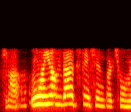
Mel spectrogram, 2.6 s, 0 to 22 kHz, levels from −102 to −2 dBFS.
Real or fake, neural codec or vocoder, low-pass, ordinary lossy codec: fake; codec, 24 kHz, 0.9 kbps, WavTokenizer, medium music audio release; 3.6 kHz; none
